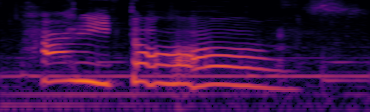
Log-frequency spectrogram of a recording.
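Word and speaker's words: Jarritos: You're mispronouncing it, Ben. It's Haritos. You got to do the little screech.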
